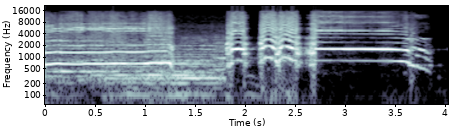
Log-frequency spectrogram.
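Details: A rooster's long, steady crow holds level before breaking off, followed by short choppy crow bursts and another sustained drawn-out crow that falls away at the end.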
